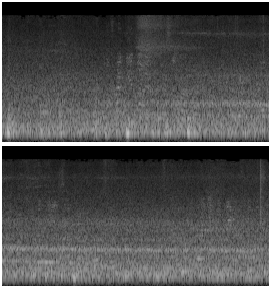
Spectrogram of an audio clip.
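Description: Sydney Trains Waratah A-set double-deck electric train pulling into the platform: a steady rolling rumble with a few sharp wheel clicks early on, and a high whine that comes in about two seconds in and slowly falls in pitch as the train slows.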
